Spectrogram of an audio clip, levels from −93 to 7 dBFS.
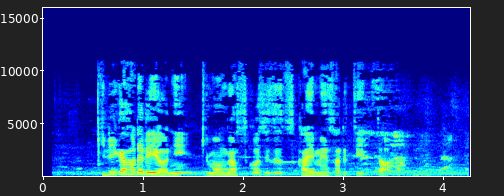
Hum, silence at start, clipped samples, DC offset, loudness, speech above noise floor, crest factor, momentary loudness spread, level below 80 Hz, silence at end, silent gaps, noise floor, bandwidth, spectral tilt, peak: none; 0.35 s; under 0.1%; under 0.1%; -28 LUFS; 19 dB; 22 dB; 17 LU; -80 dBFS; 0 s; none; -48 dBFS; 11.5 kHz; -3.5 dB/octave; -6 dBFS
